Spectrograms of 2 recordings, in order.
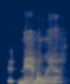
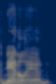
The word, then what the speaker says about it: Nanalan: then found a little not nanan yeah Nan land is how you say if you found a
